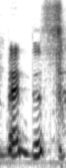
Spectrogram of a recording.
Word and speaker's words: Bendis: You thought his name was Benis. It's Bendis.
